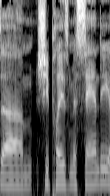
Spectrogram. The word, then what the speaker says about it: Missandei: She plays Miss Sandy on Game of Thrones. She's like There was a Miss Sandy? – It's spelled like M-I-S-S-A-N-D-E-I.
